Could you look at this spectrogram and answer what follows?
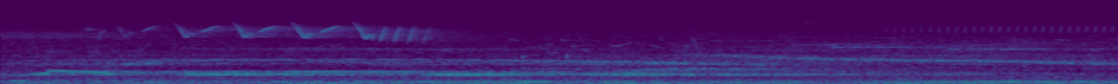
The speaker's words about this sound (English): Coyotes. One final call before heading off to sleep, giving the day over to the song of birds.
